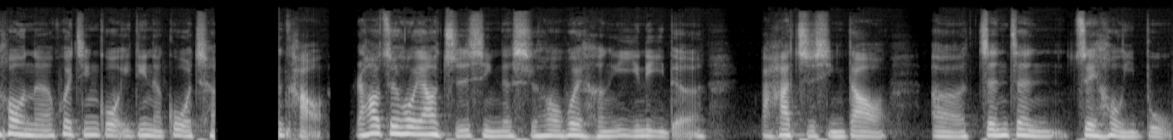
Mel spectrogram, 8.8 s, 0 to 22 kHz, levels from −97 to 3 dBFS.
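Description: At 1.62 s the speech cuts out into an audio dropout to silence lasting about 0.49 s, until 2.10 s, likely from the input briefly disconnecting while recording continued. It sounds dead, with no room tone, and appears as a flat-line waveform and blank spectrogram column.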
